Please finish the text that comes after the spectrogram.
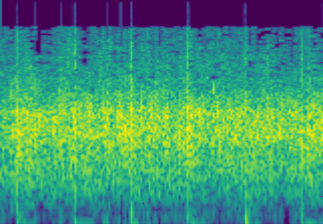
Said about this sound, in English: Why don't you just give the Lord a real good hand clap of praise tonight?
